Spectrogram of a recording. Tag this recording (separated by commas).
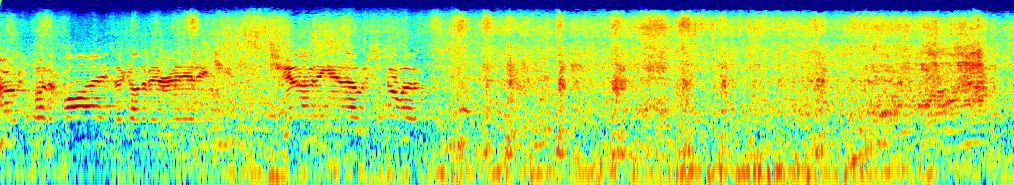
Speech, Motor vehicle (road), Vehicle, Car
